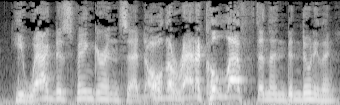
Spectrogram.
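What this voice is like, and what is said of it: A good impression. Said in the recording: “That's a really good impression.”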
